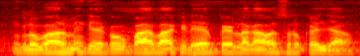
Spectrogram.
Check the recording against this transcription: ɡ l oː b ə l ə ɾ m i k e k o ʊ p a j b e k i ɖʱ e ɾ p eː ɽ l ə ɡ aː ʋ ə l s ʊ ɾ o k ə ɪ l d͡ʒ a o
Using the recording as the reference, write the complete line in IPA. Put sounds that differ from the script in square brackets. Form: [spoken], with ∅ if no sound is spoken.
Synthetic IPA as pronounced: ɡ l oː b ə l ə ɾ m i k e k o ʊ p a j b [a] k i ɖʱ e ɾ p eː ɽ l ə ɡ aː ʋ ə l s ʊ ɾ [u] k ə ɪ l d͡ʒ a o

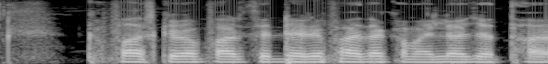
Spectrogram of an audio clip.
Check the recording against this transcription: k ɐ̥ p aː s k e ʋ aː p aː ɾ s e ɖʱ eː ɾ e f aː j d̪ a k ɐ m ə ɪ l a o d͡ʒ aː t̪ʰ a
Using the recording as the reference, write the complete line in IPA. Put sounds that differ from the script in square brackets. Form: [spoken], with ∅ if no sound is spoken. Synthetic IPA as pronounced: k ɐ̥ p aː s k e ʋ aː p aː ɾ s e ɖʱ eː ɾ e f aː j d̪ a k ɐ m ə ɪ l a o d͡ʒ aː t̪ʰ a

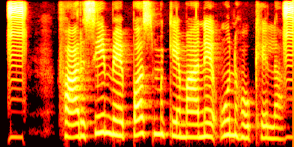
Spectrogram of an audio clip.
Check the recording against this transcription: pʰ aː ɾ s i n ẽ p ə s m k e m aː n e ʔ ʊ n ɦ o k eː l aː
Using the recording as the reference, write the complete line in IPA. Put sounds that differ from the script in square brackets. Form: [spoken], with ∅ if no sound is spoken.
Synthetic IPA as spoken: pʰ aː ɾ s i [m] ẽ p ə s m k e m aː n e ʔ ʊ n ɦ o [kʰ] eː l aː

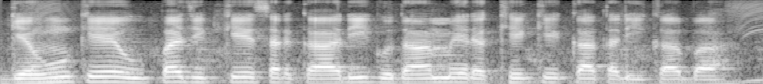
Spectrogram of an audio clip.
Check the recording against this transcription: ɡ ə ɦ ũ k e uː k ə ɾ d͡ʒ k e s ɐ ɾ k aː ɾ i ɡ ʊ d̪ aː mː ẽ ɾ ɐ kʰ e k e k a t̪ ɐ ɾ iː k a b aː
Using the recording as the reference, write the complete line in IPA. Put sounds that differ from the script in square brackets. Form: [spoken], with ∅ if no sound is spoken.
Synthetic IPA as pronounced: ɡ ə ɦ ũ k e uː [p] ə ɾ d͡ʒ k e s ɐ ɾ k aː ɾ i ɡ ʊ d̪ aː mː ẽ ɾ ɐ kʰ e k e k a t̪ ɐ ɾ iː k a b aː

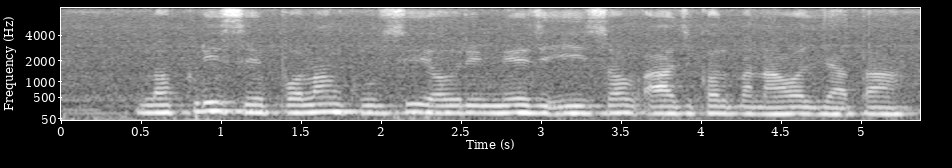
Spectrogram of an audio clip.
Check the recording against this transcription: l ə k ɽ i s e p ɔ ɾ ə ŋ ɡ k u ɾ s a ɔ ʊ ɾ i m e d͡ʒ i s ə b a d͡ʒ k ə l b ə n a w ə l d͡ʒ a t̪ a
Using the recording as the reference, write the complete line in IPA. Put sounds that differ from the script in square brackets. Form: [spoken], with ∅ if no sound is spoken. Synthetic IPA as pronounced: l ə k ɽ i s e p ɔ [l] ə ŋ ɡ k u ɾ s [i] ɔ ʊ ɾ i m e d͡ʒ i s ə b a d͡ʒ k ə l b ə n a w ə l d͡ʒ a t̪ a

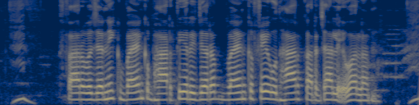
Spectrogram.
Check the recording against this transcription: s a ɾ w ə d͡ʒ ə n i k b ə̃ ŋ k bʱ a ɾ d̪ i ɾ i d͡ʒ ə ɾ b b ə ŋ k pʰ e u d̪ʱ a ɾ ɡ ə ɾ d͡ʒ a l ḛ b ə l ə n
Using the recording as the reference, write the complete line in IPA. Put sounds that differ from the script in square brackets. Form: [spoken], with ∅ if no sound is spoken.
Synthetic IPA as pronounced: s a ɾ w ə d͡ʒ ə n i k b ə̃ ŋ k bʱ a ɾ [t̪] i ɾ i d͡ʒ ə ɾ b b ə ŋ k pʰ e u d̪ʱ a ɾ [k] ə ɾ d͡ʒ a l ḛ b ə l ə n

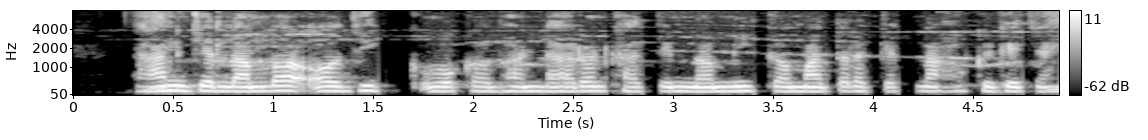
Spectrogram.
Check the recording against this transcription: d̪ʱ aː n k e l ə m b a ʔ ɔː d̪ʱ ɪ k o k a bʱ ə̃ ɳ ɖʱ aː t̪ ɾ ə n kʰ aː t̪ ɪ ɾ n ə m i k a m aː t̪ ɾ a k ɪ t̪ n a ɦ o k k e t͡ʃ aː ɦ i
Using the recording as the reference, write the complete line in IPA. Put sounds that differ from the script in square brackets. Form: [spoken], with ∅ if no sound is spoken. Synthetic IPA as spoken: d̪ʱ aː n k e l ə m b a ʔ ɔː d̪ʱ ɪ k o k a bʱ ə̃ ɳ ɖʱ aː [∅] ɾ ə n kʰ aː t̪ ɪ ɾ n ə m i k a m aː t̪ ɾ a k ɪ t̪ n a ɦ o k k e t͡ʃ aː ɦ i

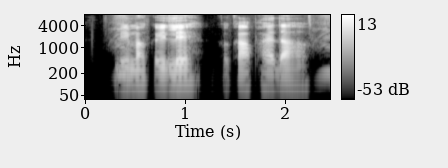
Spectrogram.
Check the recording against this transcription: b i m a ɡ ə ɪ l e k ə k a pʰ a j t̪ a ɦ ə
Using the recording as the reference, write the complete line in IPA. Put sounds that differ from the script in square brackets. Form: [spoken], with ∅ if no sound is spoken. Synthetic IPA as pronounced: b i m a [k] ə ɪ l e k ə k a pʰ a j [d̪] a ɦ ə

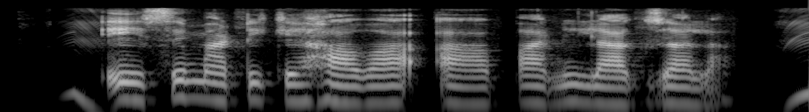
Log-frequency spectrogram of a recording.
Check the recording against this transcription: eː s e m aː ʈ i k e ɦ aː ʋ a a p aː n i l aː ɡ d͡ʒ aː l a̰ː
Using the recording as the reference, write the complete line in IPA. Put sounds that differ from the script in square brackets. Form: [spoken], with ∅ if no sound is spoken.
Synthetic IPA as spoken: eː s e m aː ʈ i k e ɦ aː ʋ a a p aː n i l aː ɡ d͡ʒ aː l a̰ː

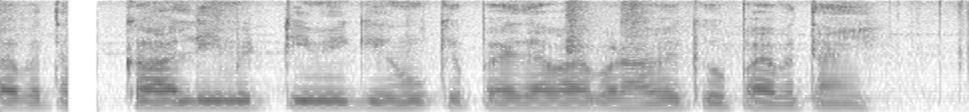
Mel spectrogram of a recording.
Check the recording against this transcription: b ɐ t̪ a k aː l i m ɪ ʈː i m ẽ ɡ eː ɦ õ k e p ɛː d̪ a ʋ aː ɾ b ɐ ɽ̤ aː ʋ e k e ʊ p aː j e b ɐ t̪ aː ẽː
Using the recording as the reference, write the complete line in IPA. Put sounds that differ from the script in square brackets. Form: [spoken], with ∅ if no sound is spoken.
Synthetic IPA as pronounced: b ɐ t̪ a k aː l i m ɪ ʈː i m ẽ ɡ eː ɦ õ k e p ɛː d̪ a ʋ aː ɾ b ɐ ɽ̤ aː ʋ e k e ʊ p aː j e b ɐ t̪ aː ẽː

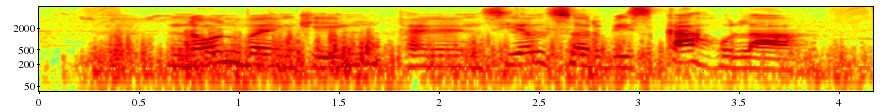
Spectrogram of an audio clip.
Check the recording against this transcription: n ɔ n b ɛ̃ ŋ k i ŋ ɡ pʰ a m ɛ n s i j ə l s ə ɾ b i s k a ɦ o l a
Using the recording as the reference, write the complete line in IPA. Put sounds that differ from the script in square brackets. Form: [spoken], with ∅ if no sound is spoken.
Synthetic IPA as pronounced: n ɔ n b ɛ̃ ŋ k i ŋ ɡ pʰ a [n] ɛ n s i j ə l s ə ɾ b i s k a ɦ o l a

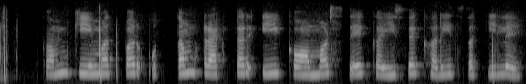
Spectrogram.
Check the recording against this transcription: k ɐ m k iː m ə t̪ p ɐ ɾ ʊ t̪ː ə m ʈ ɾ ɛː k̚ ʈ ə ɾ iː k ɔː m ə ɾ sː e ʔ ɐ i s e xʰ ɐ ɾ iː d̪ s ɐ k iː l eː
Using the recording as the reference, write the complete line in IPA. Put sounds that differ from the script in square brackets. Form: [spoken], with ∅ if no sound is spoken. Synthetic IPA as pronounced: k ɐ m k iː m ə t̪ p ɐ ɾ ʊ t̪ː ə m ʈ ɾ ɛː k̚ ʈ ə ɾ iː k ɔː m ə ɾ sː e [k] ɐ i s e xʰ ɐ ɾ iː d̪ s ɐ k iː l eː

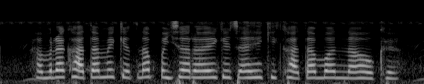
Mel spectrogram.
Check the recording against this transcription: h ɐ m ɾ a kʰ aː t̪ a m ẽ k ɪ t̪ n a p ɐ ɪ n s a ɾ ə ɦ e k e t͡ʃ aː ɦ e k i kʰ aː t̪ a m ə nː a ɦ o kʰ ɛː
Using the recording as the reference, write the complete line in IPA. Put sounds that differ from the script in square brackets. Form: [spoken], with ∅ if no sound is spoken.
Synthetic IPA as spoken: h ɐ m ɾ a kʰ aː t̪ a m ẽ k ɪ t̪ n a p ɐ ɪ [∅] s a ɾ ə ɦ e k e t͡ʃ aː ɦ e k i kʰ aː t̪ a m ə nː a ɦ o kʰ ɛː

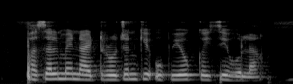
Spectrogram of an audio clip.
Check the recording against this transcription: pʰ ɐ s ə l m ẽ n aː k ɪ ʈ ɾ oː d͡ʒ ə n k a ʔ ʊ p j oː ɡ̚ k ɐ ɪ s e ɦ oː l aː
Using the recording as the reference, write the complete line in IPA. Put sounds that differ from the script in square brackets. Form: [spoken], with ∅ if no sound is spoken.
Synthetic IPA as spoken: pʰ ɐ s ə l m ẽ n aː [∅] ɪ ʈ ɾ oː d͡ʒ ə n k [e] ʔ ʊ p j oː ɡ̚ k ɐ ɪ s e ɦ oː l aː

